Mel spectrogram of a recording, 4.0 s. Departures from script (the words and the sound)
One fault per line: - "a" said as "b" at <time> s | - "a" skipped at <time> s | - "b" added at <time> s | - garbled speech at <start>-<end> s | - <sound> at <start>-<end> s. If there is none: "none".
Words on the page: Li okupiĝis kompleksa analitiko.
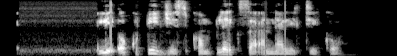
none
